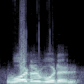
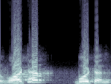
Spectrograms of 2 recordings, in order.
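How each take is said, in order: First: It is said in an American accent. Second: It is said in an Indian accent.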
